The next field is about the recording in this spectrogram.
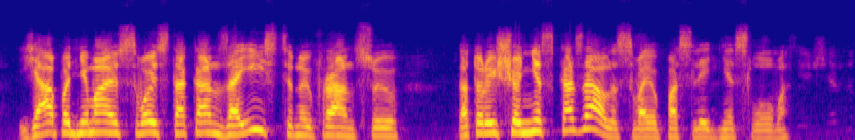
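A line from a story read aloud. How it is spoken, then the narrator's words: Old man's sudden loud shout. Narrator (Russian): Один из них, седой, вдруг громко выкрикнул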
